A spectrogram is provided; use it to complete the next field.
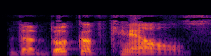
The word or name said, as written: Book of Kells, The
